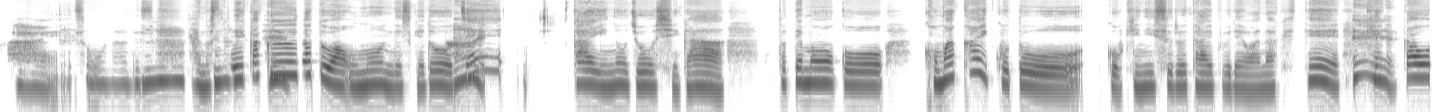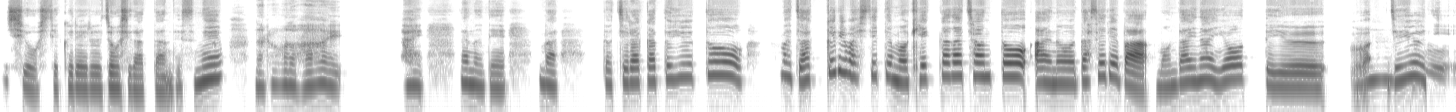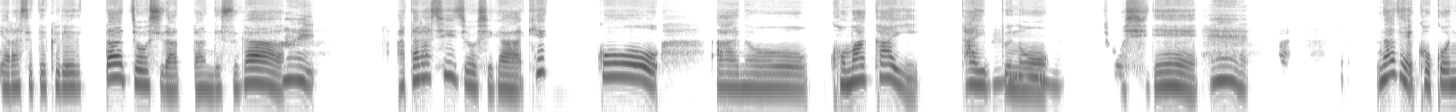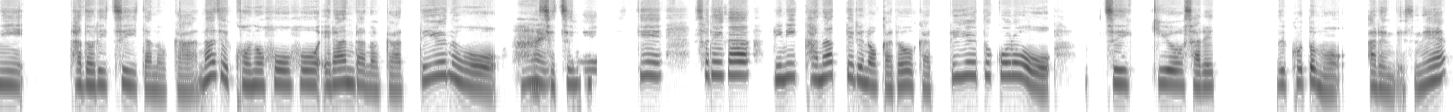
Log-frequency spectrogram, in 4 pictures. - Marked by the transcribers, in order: unintelligible speech
- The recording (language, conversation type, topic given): Japanese, advice, 上司が交代して仕事の進め方が変わり戸惑っていますが、どう対処すればよいですか？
